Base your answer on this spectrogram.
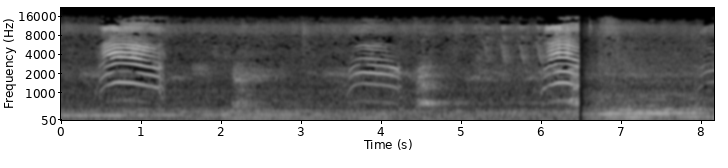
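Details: Black kitten in a garden in Pakistan mewing three times, high, loud and wavering, each about half a second long and a few seconds apart, with a low background hum and a sharp click near the end.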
